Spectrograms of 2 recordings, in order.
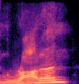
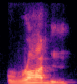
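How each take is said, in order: First: The second syllable keeps a full O vowel. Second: The second syllable has a reduced, dropped vowel. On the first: The speaker calls it wrong. "I've always called him Rodon" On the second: The speaker calls it right. "like they leave the O out"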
